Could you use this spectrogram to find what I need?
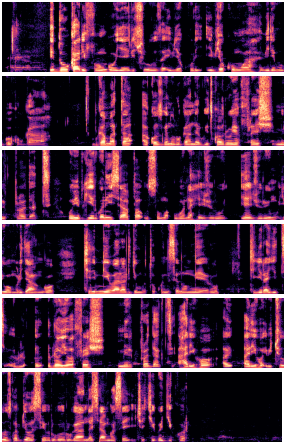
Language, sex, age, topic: Kinyarwanda, male, 25-35, finance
